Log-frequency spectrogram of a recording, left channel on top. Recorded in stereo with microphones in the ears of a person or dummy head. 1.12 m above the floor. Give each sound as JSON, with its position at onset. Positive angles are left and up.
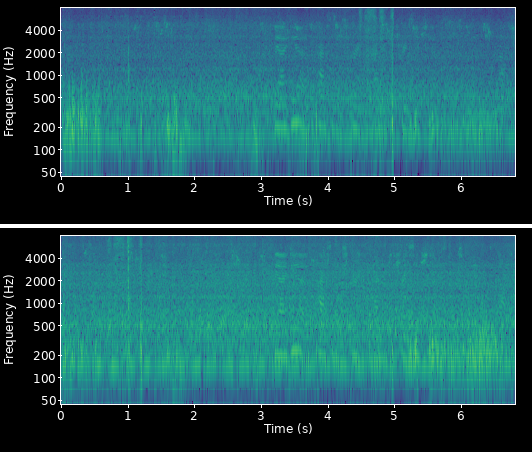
{"t": 1.0, "sound": "a clap", "side_deg": -85}
{"t": 3.2, "sound": "a woman speaking", "side_deg": -35}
